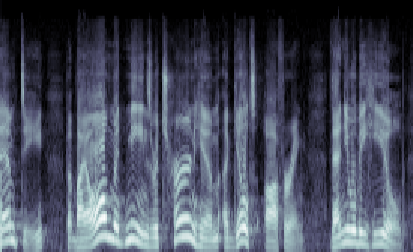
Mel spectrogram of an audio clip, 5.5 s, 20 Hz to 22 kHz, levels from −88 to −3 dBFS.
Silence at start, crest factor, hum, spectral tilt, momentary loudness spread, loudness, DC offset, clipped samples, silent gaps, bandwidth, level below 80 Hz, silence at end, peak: 0 s; 14 dB; none; -5 dB/octave; 16 LU; -16 LUFS; under 0.1%; under 0.1%; none; 14 kHz; -58 dBFS; 0.2 s; 0 dBFS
